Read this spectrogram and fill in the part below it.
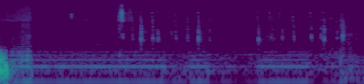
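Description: A traceroute command tapped out on a computer keyboard, quiet, close key clicks in an uneven typing rhythm, preceded by a brief thump, with no speech.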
